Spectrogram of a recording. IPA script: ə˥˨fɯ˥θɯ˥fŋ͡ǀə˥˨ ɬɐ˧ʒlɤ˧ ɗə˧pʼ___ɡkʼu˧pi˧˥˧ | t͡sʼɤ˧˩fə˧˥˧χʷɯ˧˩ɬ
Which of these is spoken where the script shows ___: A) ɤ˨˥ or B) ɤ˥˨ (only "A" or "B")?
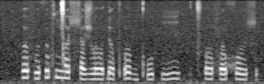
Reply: B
